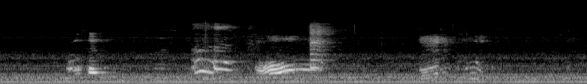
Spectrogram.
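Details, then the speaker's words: Two-month-old baby girl making soft vowel-like coos separated by pauses against steady room hum; normal early infant cooing. "Ah dalawang buwan. Dalawang buwan nagsasalita."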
